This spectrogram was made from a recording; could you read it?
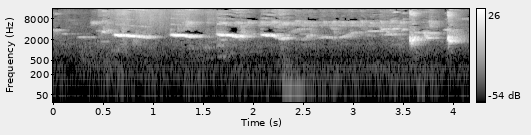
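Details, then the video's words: Spotted-variant blue-winged leafbird, a captive bird still in training on mimicked fills, sings a series of clear whistled phrases that slide downward, each about half a second long and separated by short gaps, ending in two sharper high notes. "Cungko trotol gacor"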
